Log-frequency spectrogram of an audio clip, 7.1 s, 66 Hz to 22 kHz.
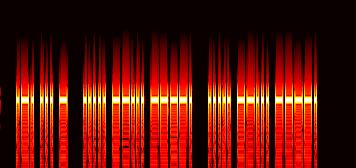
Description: Morse code, heard as a keyed tone, about 24 wpm, 700 Hz. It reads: RST 579 579
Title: Speed-Racing Common QSO Phrases - 25wpm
